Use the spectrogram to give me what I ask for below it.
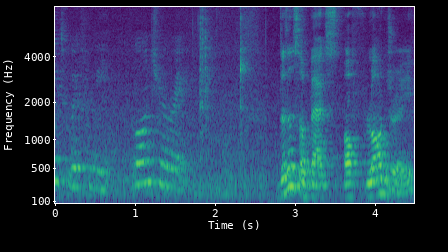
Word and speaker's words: lingerie: Lingerie.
